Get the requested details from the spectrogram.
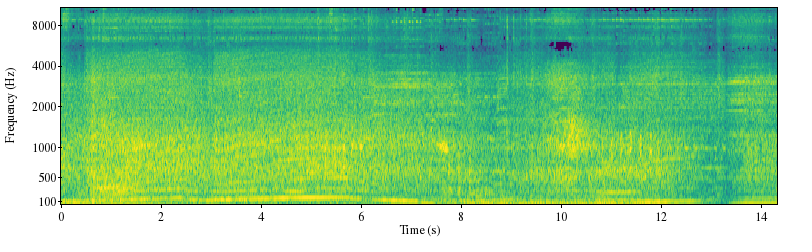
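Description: A vehicle engine hums and revs up and down as it drives.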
